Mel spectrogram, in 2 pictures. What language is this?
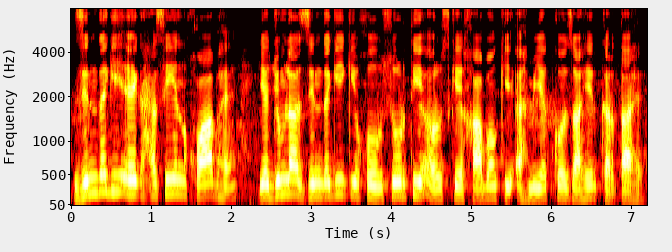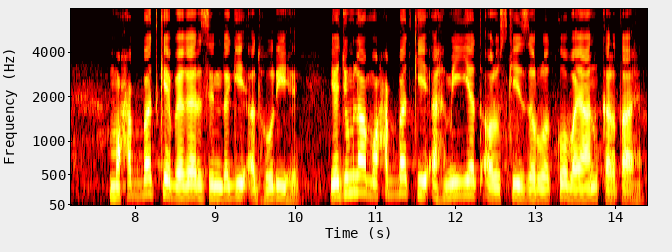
Urdu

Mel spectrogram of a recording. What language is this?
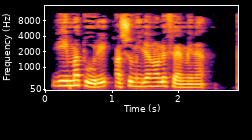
Italian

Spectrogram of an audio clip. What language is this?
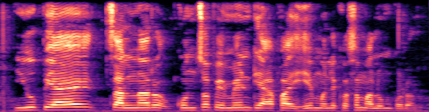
Marathi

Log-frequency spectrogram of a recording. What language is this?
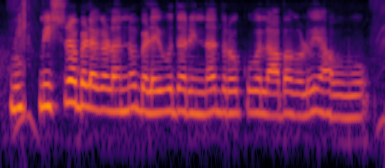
Kannada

